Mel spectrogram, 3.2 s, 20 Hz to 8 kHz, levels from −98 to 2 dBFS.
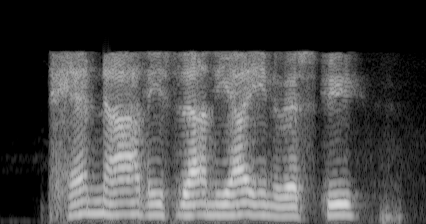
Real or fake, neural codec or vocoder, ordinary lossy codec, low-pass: fake; codec, 16 kHz in and 24 kHz out, 0.6 kbps, FocalCodec, streaming, 4096 codes; AAC, 16 kbps; 7.2 kHz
